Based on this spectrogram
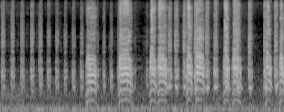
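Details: Four Egyptian geese, two walking and two in a tree, in Kensington Gardens, London, on a rainy day, give loud, harsh honking and hoarse wheezing calls together in rapid, overlapping bursts about twice a second.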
